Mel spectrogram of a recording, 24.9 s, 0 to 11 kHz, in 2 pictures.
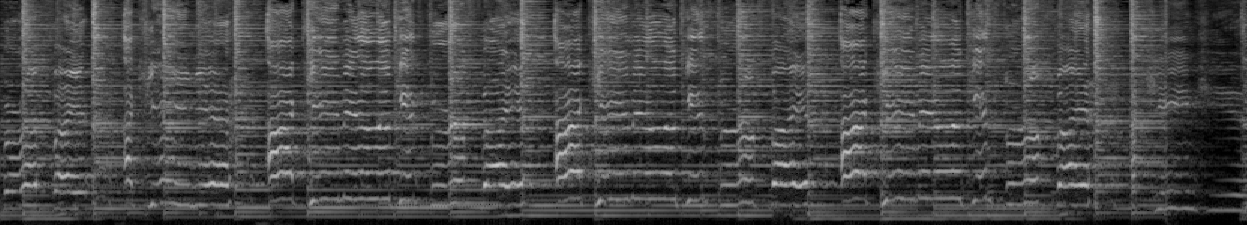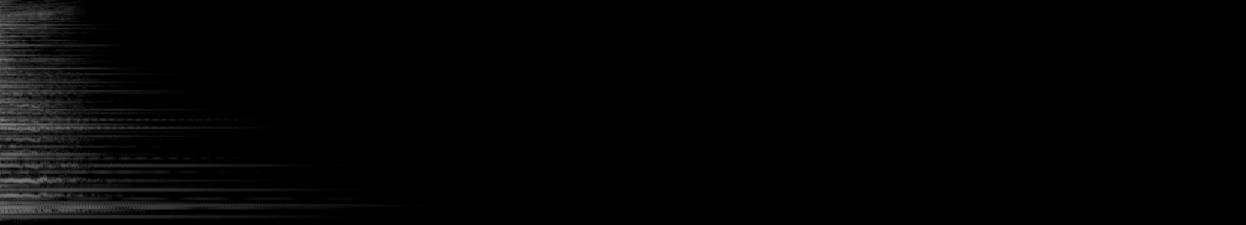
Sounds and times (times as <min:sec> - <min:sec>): Guitar: 0:00.0 - 0:17.5.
